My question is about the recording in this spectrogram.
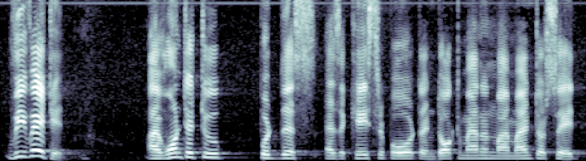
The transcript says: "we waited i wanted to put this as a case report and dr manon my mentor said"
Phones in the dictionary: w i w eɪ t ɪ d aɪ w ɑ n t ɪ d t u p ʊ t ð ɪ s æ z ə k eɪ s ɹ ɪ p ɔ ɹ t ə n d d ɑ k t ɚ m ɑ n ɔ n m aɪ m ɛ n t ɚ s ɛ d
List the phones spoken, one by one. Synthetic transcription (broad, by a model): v i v eɪ t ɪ d aɪ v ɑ n t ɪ d t u p ʊ t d ɪ s æ z ə k eɪ s ɹ ɪ p ɔ ɹ t ə n d d ɑ k t ɚ m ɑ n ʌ n m aɪ m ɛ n t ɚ s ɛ d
